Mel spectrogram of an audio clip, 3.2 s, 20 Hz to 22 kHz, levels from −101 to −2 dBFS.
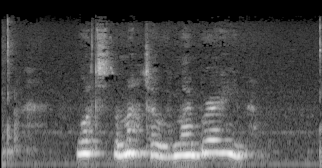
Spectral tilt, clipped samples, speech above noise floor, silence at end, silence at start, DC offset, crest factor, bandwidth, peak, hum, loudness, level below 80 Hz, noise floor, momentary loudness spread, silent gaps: -4.5 dB/octave; under 0.1%; 35 dB; 0.65 s; 0.05 s; under 0.1%; 16 dB; 15 kHz; -4 dBFS; none; -17 LUFS; -58 dBFS; -51 dBFS; 17 LU; none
